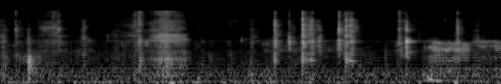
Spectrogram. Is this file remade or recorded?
remade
